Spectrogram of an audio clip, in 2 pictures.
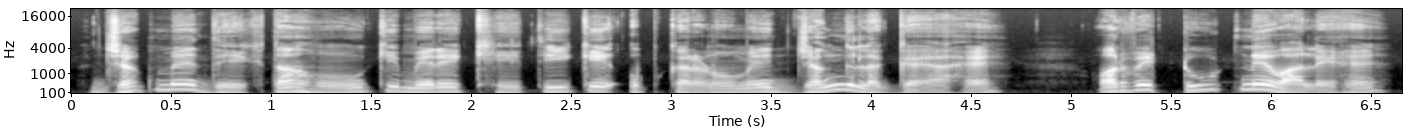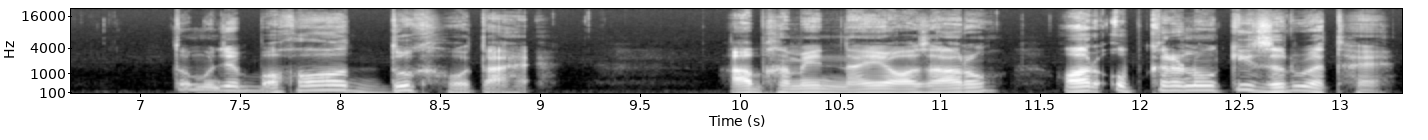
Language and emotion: Hindi, sad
